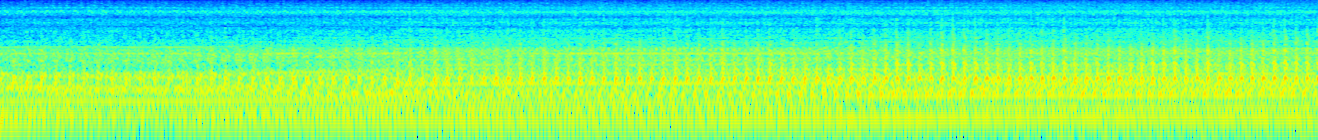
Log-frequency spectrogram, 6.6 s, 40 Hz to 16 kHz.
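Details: Mitsubishi Diamante 6G73 GDI, warmed up and revved in place. A fast, steady ticking knock rides over a busy mechanical clatter at idle and light revs. The owner wonders whether it needs an overhaul; the cause is unconfirmed.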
